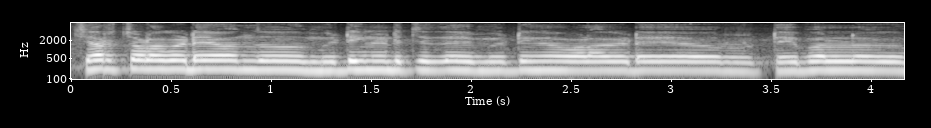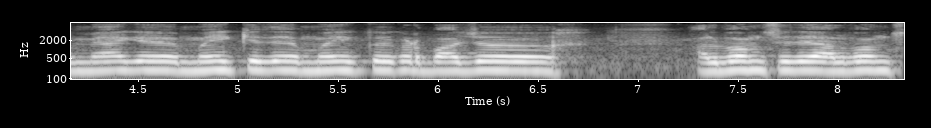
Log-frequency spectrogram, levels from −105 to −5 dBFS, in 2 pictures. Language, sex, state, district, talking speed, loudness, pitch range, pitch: Kannada, male, Karnataka, Gulbarga, 135 wpm, -16 LUFS, 190-195 Hz, 195 Hz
